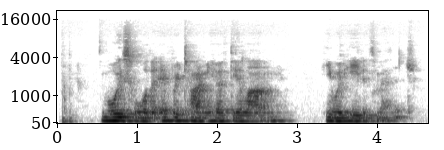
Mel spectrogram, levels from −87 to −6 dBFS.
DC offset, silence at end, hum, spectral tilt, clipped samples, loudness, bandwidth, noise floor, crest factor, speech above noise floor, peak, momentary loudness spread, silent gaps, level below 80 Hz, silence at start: under 0.1%; 0.2 s; none; -8.5 dB/octave; under 0.1%; -19 LUFS; 10 kHz; -39 dBFS; 16 dB; 21 dB; -2 dBFS; 17 LU; none; -52 dBFS; 0.05 s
